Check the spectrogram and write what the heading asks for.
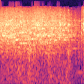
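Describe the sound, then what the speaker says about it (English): Glassy shatter effect bursts loud and bright for about a second, then thins out, triggered by a button in the Marvel Legendary card video game. "I get to press the fun shatter button"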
